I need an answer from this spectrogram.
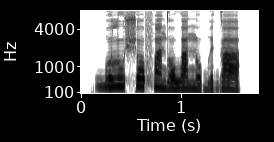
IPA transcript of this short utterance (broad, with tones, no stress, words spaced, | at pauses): ɡ͡bo˦lu˦ ʃɔ˦fã˦˨dɔ˨˦wa˧ no˨be˨˦ ɡa˦˨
